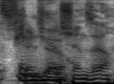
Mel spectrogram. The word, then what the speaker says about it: Shenzhou: Shenzhou, yeah.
